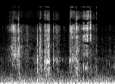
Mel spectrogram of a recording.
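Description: A picture-book page being turned by hand: several brief, faint rustles and crinkles of paper.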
